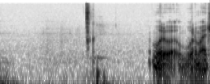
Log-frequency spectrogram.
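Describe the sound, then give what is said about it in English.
A camera button is pushed, giving a single sharp click, followed by a voice talking. “Make sure I'm pushing the right button.”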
